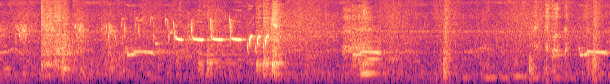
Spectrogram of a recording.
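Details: Bulbul singing: bright whistled notes, a quick stepped run of clear chirps around the middle, then scattered shorter phrases, with busy background chirping and broad rustling noise throughout.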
